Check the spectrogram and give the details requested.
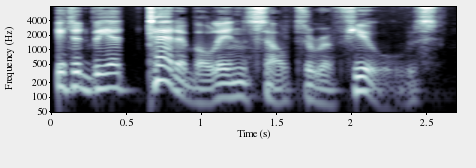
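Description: A man voicing a grumpy, self-important talking toad with a deadpan manner in an audiobook. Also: fairly low pitch, normal speed, dry recording, clean studio sound. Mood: dry, deadpan. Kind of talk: audiobook character acting.

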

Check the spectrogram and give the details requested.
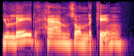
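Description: A man voicing a calm dwarf official with a measured, bureaucratic, smoothly courteous manner in an audiobook. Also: on the high side, no echo, clean studio sound, voice pushed up. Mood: coolly polite. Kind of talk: audiobook character voice.

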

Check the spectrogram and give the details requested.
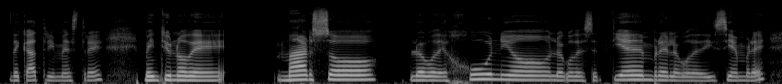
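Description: A young woman hosting a podcast, talking in a relaxed, reflective way with many fillers, a little congested from a cold. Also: mid-range voice, clean tone, dry recording, clean studio sound. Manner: warm, unhurried, frequent fillers and soft laughs. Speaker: podcast host. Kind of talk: reflective casual monologue.

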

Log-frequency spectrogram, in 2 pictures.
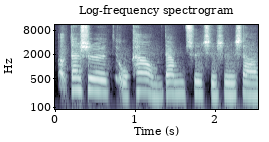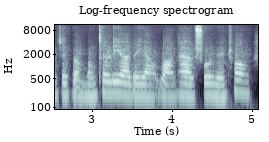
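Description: A woman's voice: mid-range voice, fairly even intonation, brisk, a little mellow, slightly rough, dry recording, faint music behind, rough recording. A woman hosting a casual interview, putting her questions and thoughts in a tentative, thoughtful way. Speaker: podcast host.

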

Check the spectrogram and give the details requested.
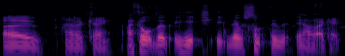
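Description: A man co-hosting a relaxed, chatty podcast, talking in a good-humoured, hesitant way and often correcting himself. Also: low voice, brisk. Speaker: podcast co-host. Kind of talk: relaxed casual chat about a radio drama.

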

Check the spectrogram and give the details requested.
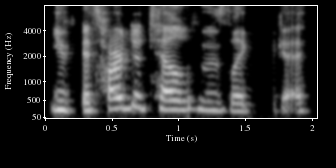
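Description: A woman's voice: a little high, normal speed, dry recording. Earnest American woman, dry close sound. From Pennsylvania, USA. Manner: thoughtful, earnest, with many fillers. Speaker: podcast guest. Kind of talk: casual podcast chat.

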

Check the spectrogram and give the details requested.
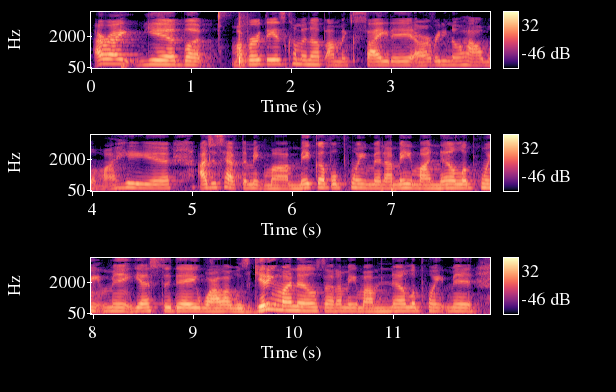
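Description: A woman in her late thirties hosting a casual solo podcast, chatty and playful, repeating words and filling pauses with um. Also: mid-range voice, fairly even intonation, slight background noise. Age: late 30s. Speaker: podcast host.

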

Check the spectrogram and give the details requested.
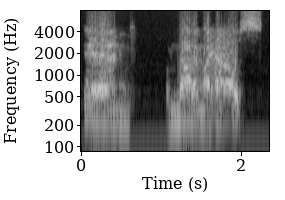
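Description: A man's voice: on the low side, little pitch movement, slow pace, low-quality recording. A young man co-hosting a casual group podcast with a dry, sarcastic manner. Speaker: podcast co-host. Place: away from home, on a group call. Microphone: makeshift, not usual microphone.

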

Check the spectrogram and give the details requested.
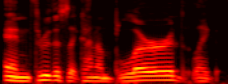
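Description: A man with a slightly high, nasal voice, telling a story on a casual podcast, rambling and hesitant with lots of "like"s and restarts. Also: measured pace, warm tone, no echo, clean studio sound.

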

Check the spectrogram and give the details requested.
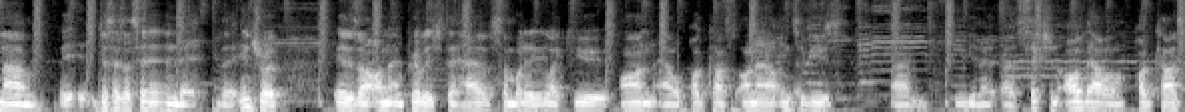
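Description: A man's voice: lowish voice, level tone, moderate pace, dark tone, faint music behind. A man hosting a podcast interview, hesitant and encouraging, with many fillers. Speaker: podcast host.

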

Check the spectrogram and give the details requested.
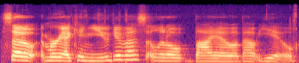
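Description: A woman's voice: mid-range voice, steady tone, unhurried, fairly bright tone, clear, resonant tone. A young woman hosting a casual podcast, chatty and upbeat, steering the talk with her guest. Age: 20s. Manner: chatty, upbeat, leads the conversation. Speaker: podcast host. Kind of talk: casual chat.

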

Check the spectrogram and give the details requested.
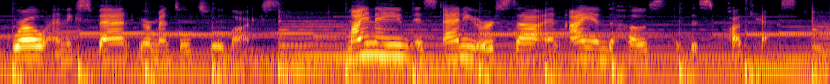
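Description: A Norwegian-born woman in her twenties hosting a solo coaching podcast from inside a van, talking in an earnest, encouraging way with small restarts and laughs. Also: mid-range voice. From Norway. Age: 20s. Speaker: podcast host and life coach.

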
